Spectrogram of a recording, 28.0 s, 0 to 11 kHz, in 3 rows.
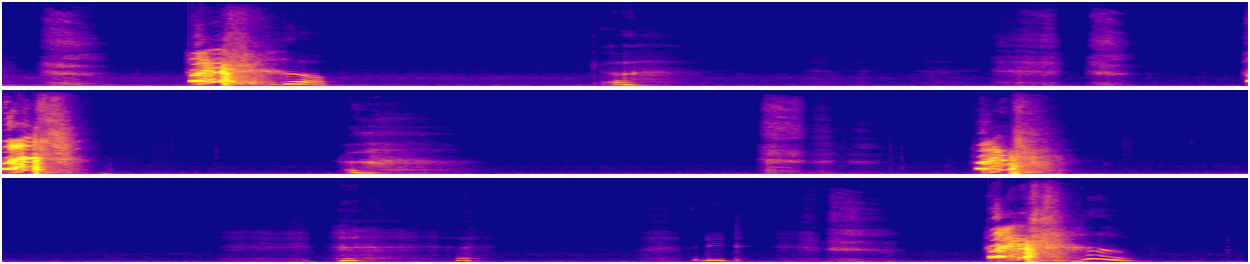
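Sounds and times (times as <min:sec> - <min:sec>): person sneezing: 0:01.4 - 0:02.2, 0:09.4 - 0:10.2, 0:16.7 - 0:17.5, 0:26.1 - 0:27.0.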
